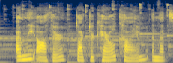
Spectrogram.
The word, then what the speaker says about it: Keim: Amazon and Kindle I'm the author Dr Carol Kim and that's spelled k e i m you can also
